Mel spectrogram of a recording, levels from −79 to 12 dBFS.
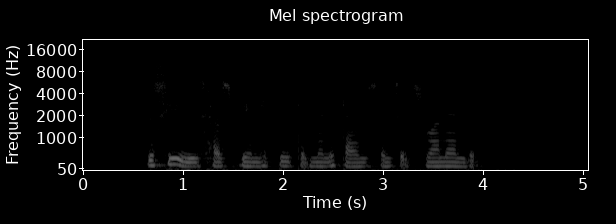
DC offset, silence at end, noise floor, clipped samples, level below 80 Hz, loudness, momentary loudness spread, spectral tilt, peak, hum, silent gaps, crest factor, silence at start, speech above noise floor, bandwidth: under 0.1%; 1.05 s; -85 dBFS; under 0.1%; -84 dBFS; -56 LUFS; 10 LU; -6.5 dB/octave; -40 dBFS; none; none; 16 dB; 0.65 s; 29 dB; 15.5 kHz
